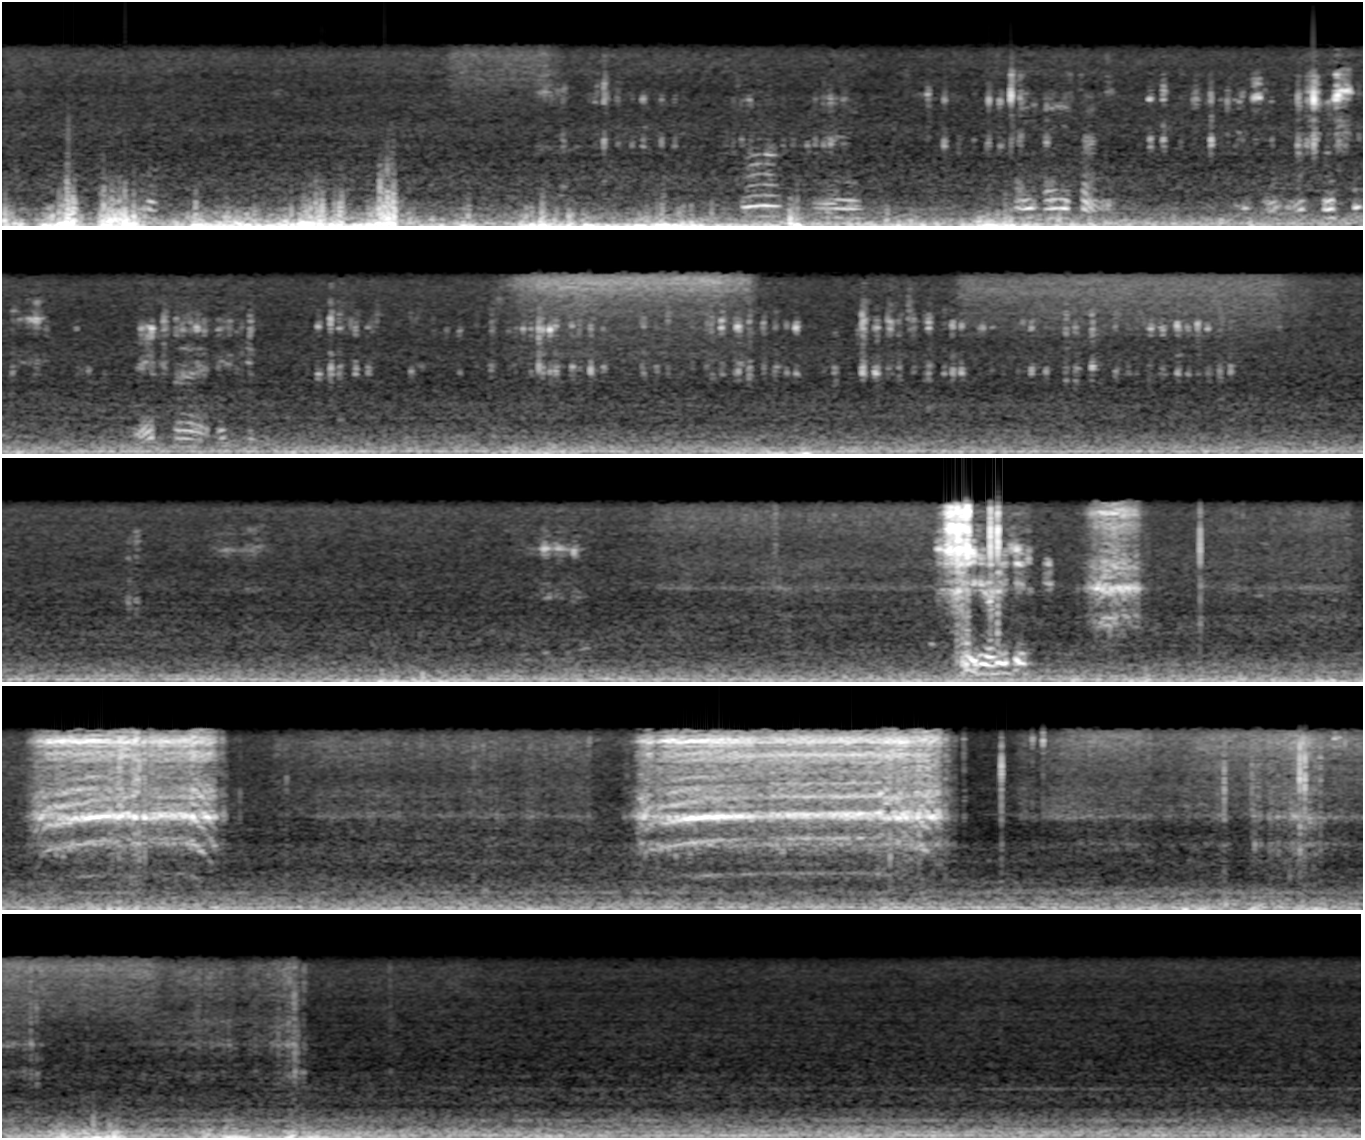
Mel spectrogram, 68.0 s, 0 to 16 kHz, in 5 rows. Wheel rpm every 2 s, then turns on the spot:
0, 0, 0, 0, 0, 0, 0, 0, 0, 0, 0, 0, 0, 0, 0, 0, 0, 20, 20, 20, 60, 70, 20, 60, 140, 20, 20, 10, 10, 0, 0, 0, 0, 0.
34-36 38-40 42-46 50-54 56-58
